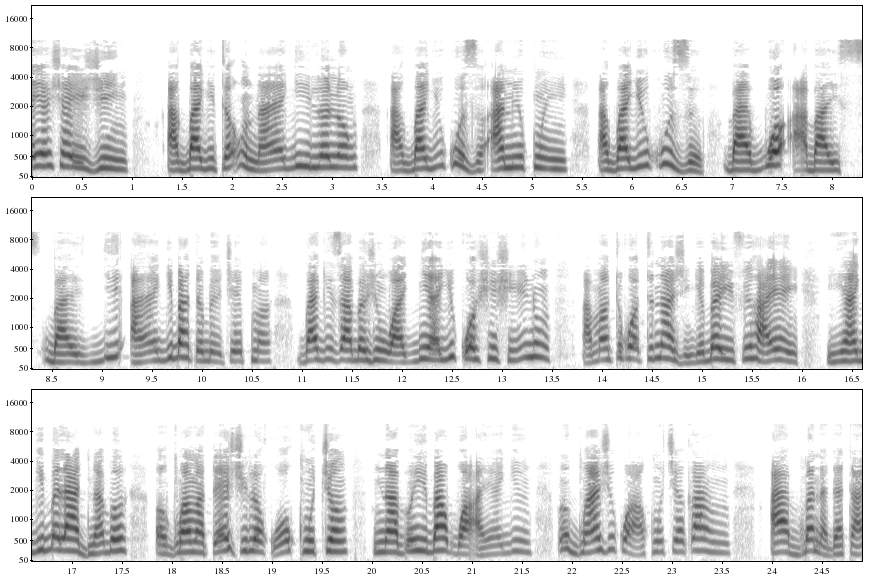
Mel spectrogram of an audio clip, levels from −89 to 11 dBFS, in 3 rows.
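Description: Speech, and the whole thing carries plainly audible AAC compression: it sounds dull and smeared, with a warbly, fizzy edge on sibilants and held vowels, and nothing above 19.5 kHz. That's likely a low-bitrate AAC-LC encode, something around 32 kbps, starving the spectrum.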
